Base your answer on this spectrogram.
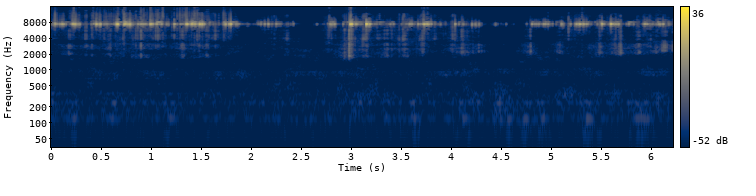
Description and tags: tiny bell2
shaking some bells on my cell phone charm
bell, jingle, small, tiny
